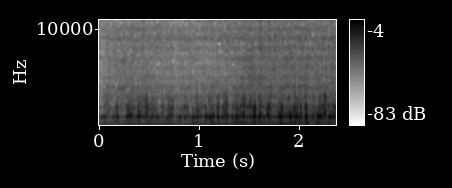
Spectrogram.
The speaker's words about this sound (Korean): 저는 대답 대신 말없이 주방에 가서 라면을 끓이기 시작했죠.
